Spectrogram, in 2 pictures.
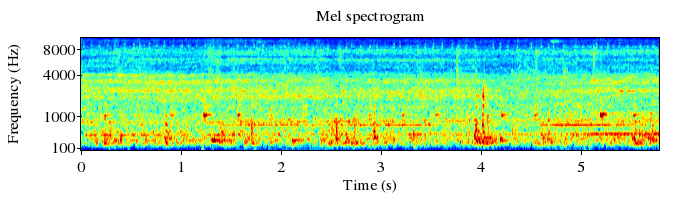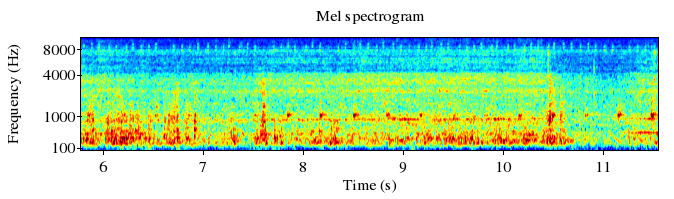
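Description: Passenger train coach running along the track, heard from aboard: a steady rumble of wheels on rails with scattered knocks.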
